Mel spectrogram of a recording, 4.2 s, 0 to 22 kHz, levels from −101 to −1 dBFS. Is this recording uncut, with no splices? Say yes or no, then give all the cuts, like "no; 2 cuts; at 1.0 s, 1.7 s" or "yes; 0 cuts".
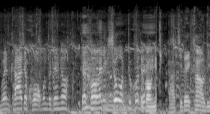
no; 2 cuts; at 1.6 s, 3.1 s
